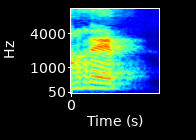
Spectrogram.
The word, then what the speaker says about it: read: Nah, tapi cara membacanya beda, Bu. Read sama red.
